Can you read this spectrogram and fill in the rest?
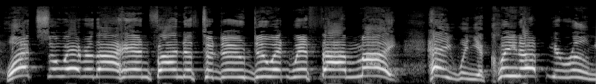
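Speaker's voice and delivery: loud, high, slow scripture proclamation; full-force preaching. Real, not acted. Preacher driving home the verse on doing all with might, full force. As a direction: thunder the verse out to the congregation.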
